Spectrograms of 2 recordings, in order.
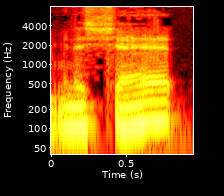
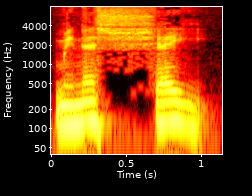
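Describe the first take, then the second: First: "शै" held as flat ae; wrong shay vowel. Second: "शै" closing into a clear y; correct shay glide. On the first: Teacher demonstrating the fault, "मिनश शै" without y glide. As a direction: lose the glide in "शै". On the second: Teacher correcting the fault, "मिनश शै" with glide. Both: Shown as a demonstration. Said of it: "गलत है".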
